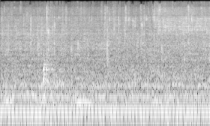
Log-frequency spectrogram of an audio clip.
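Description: Thinly sliced red potatoes sauté in a pan for a breakfast frittata, giving a steady close sizzle with soft scraping stirs.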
